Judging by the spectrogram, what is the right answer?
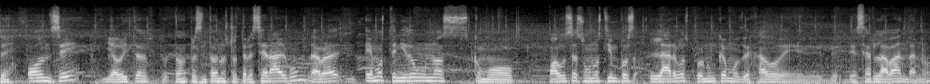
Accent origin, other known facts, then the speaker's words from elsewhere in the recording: Irapuato, Guanajuato, Mexico; somos de Irapuato, pero pues hay venta para todos lados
